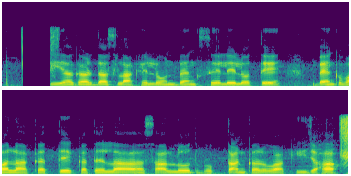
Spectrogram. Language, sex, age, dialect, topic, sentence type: Magahi, male, 25-30, Northeastern/Surjapuri, banking, question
